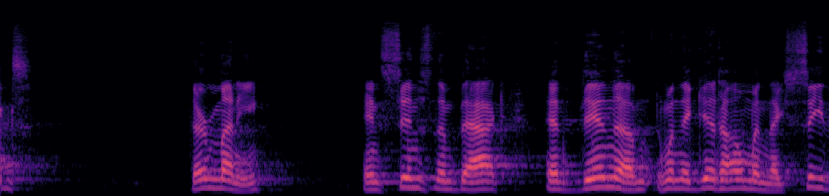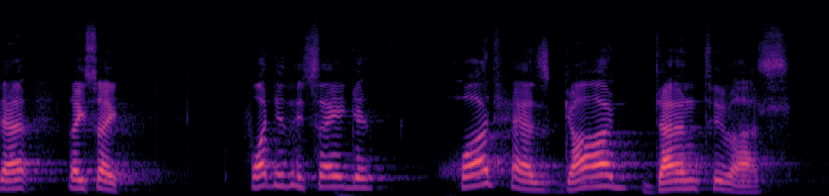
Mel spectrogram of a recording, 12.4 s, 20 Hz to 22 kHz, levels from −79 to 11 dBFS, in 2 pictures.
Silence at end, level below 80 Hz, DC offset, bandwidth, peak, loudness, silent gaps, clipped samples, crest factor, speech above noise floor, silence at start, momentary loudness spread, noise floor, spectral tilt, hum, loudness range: 0.35 s; -84 dBFS; under 0.1%; 15 kHz; -8 dBFS; -28 LUFS; none; under 0.1%; 20 dB; 47 dB; 0 s; 11 LU; -75 dBFS; -4 dB/octave; none; 4 LU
